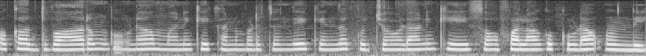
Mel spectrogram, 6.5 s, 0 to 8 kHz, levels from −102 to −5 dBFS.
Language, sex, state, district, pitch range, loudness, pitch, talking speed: Telugu, female, Andhra Pradesh, Anantapur, 245-265 Hz, -18 LUFS, 250 Hz, 100 wpm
